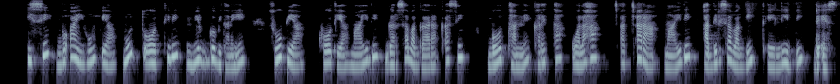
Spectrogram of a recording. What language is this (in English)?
Wolaytta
